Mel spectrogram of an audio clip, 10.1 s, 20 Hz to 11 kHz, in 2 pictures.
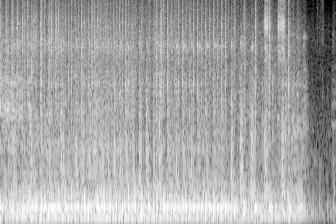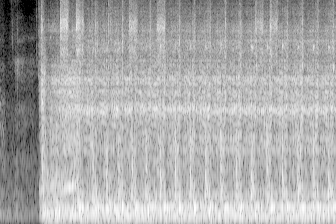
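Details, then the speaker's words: Terex 80-20 diesel, started after sitting 30 years, cranks and catches with a lumpy, uneven chug, dies briefly, then picks back up rough; it seemed to start to go fast while blasting oil out; rough running, cause unclear. "Boy, but it almost seemed like it started to go fast. And this is the thing. Look at it. Look at it just blasting oil out of here."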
